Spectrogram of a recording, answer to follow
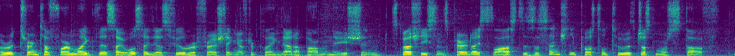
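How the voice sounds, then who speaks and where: A man at a very fast pace, fairly high pitch, ordinary pitch variation, noticeable background noise behind him. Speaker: video game reviewer. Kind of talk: game review voiceover. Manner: casual, sarcastic.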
